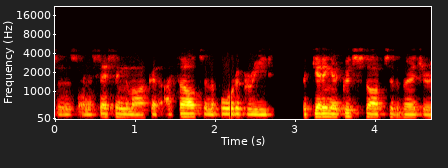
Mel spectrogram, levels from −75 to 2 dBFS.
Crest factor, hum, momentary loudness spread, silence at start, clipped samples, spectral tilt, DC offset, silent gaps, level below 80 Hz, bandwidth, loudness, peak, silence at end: 18 dB; none; 10 LU; 0 s; under 0.1%; -5.5 dB/octave; under 0.1%; 2.75-3.09 s; -56 dBFS; 5 kHz; -23 LUFS; -4 dBFS; 0 s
